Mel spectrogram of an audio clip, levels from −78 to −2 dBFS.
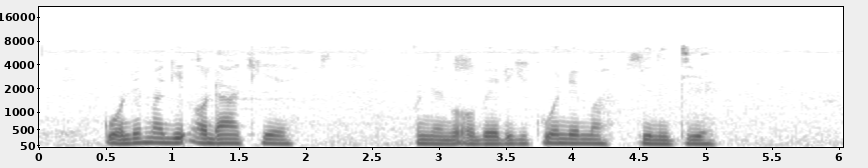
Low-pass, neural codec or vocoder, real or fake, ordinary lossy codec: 7.2 kHz; none; real; none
